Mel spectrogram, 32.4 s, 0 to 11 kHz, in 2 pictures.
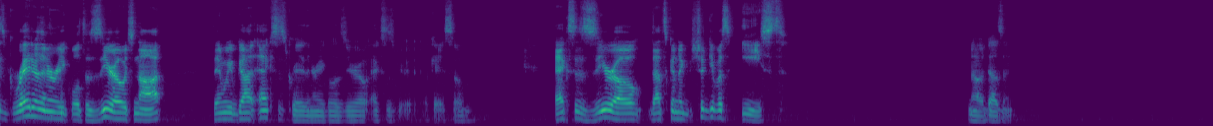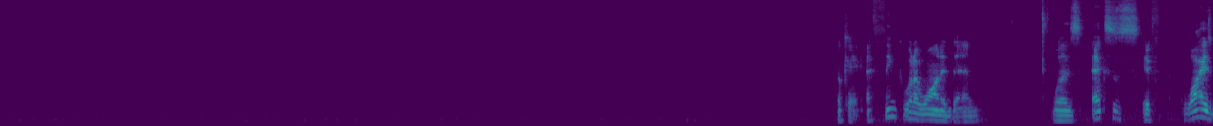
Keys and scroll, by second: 29.8 BackSpace, 30.8 Tab, 31.1 Tab, 31.3 Tab, 31.4 Tab, 31.8-32.3 typing.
